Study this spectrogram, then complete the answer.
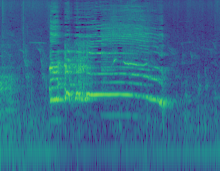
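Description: Ducks quack loudly nearby.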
